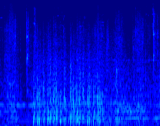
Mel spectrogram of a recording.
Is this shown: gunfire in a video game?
yes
